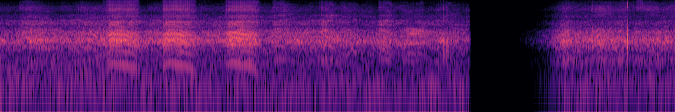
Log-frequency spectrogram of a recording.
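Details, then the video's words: Crows cawing while flying off: three strong, harsh caws about half a second apart, more calling behind, then a short gap before the flock chorus returns. "Crows CAWING FLYING Off"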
